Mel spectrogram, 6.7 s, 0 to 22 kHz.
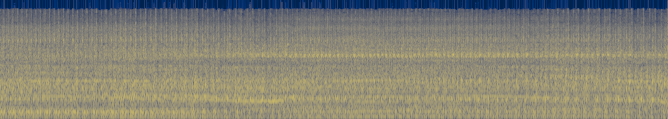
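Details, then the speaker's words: Sears SS/16 V-twin garden tractor idling: a light, steady tapping rides over the exhaust beat. The oil was below the add line when it was bought, and the owner fears rod knock, but the cause is unconfirmed; it smokes little once warm. "there's that knock and as you know i'm kind of worried about knocks the oil level was below the add line when i got the tractor so hopefully they didn't damage the engine"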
